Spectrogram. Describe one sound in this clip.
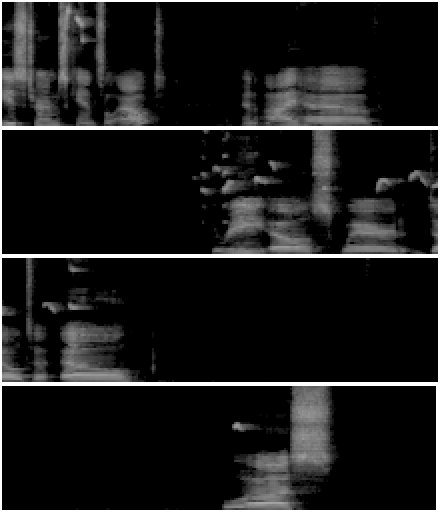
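A young woman explains calmly in a close, clear voice, with pauses.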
